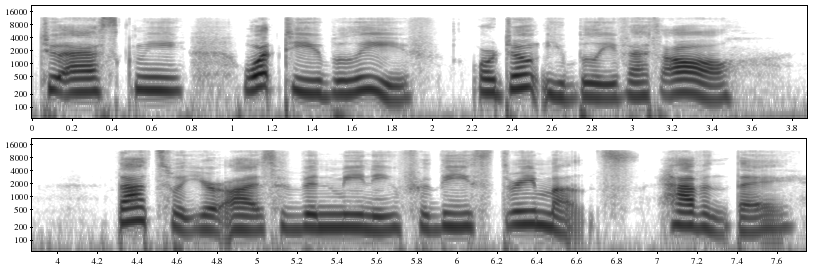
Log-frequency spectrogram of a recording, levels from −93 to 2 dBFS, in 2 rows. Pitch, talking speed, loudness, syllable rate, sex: 205 Hz, 200 wpm, -20 LUFS, 5.1 syllables/s, female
